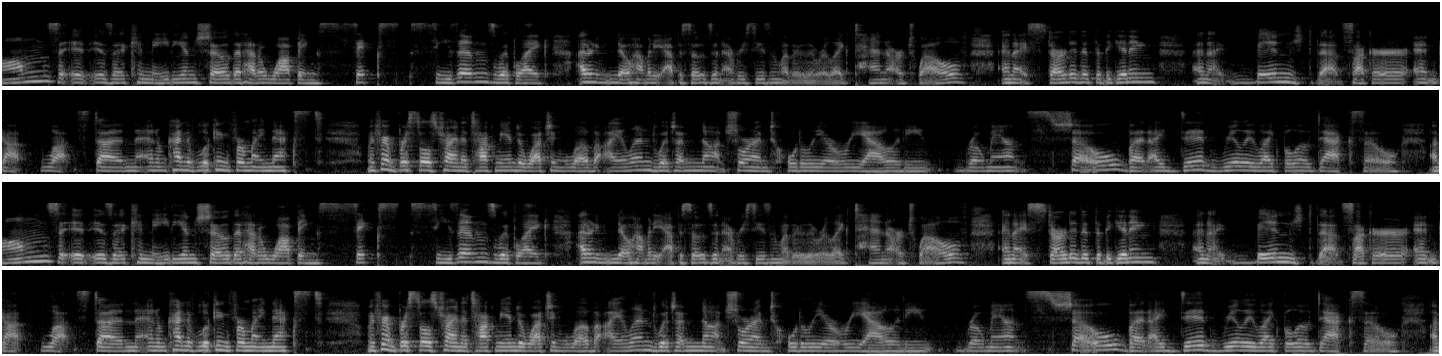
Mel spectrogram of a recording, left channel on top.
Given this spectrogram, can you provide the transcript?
It is a Canadian show that had a whopping 6 seasons with like, I don't even know how many episodes in every season, whether there were like 10 or 12. And I started at the beginning and I binged that sucker and got lots done. And I'm kind of looking for my next. My friend Bristol's trying to talk me into watching Love Island, which I'm not sure I'm totally a reality romance show, but I did really like Below Deck, so I'm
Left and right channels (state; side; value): normal; both; correlation 0.67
